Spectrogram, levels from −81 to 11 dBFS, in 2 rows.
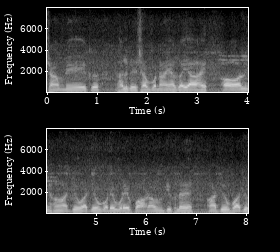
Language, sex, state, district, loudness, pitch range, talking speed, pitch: Hindi, male, Haryana, Charkhi Dadri, -15 LUFS, 125-130 Hz, 125 wpm, 130 Hz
